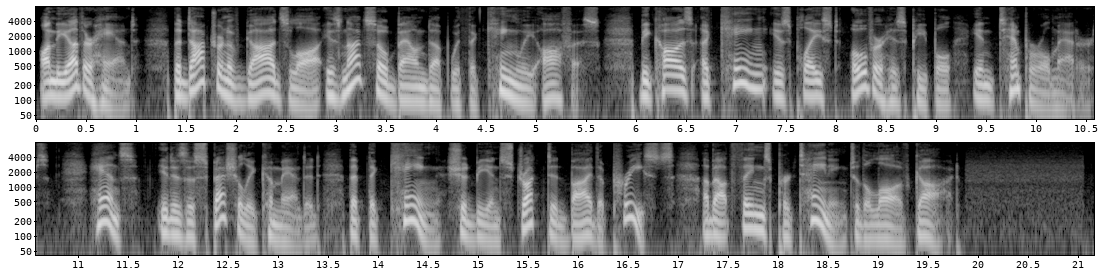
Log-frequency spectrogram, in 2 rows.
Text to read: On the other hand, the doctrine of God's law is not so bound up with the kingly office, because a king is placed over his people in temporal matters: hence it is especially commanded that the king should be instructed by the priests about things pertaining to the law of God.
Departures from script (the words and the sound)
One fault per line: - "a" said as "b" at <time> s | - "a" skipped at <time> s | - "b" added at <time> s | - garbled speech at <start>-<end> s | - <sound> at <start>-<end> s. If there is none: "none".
none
